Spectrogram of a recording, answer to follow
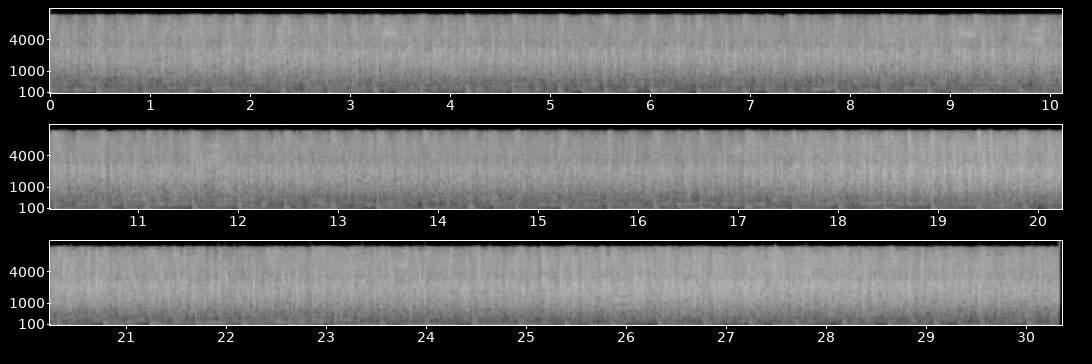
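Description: Audience applauding over music with a steady low beat, the applause growing louder a little over halfway through. A single low thump stands out about nine seconds in.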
